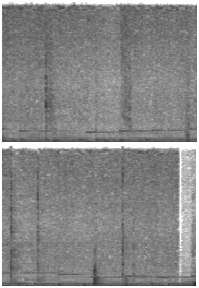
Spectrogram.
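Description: Pork picadillo sautéing in a pan with pepper and liquid seasoning, a continuous close sizzle broken by scattered sharp scrapes and clinks of stirring, no talking.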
